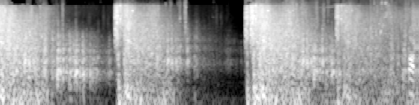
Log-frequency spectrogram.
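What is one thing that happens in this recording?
Loud gunshots blast in quick bursts.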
